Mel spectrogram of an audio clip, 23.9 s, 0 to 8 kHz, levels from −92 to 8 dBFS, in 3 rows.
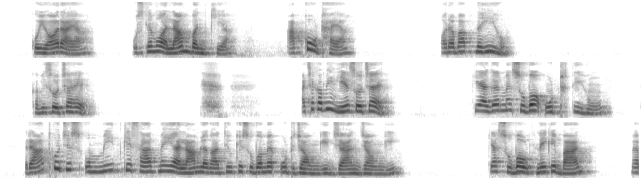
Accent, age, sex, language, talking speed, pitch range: native, 30-49, female, Hindi, 135 wpm, 185-250 Hz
